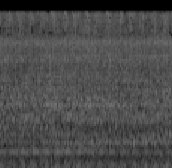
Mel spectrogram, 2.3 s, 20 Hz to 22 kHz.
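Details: 2013 Toyota Prius, 3rd gen, engine idling after being turned on with a portable jump starter because the 12V battery had been drained to 5V by an interior light: steady, even hum, no knocks or misses; charging normally at 14 volts.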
